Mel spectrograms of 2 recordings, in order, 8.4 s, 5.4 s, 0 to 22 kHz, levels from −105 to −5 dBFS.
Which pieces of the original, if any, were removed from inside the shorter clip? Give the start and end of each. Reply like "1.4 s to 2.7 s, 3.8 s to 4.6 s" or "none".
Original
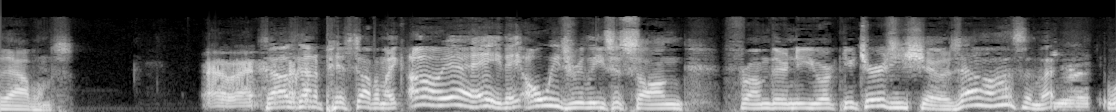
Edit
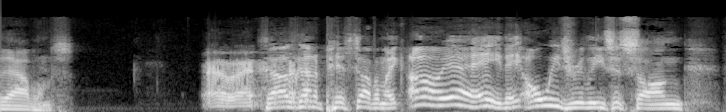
none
